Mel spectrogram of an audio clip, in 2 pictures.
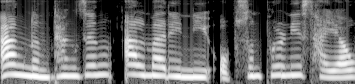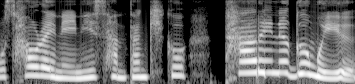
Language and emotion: Bodo, surprised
